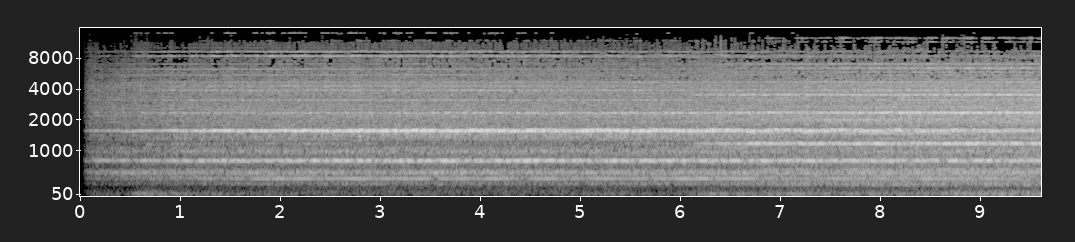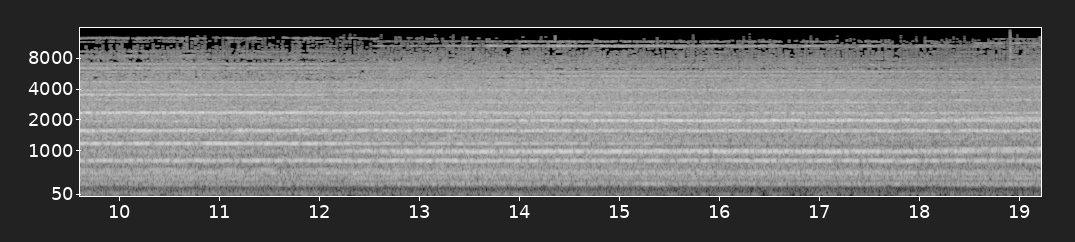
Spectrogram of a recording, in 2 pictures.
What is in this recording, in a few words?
Wondrous Layer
